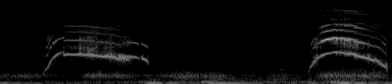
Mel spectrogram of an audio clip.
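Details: Two high arched kitten meows, each sweeping up then gliding down, separated by about two seconds of quiet with faint rustling.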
